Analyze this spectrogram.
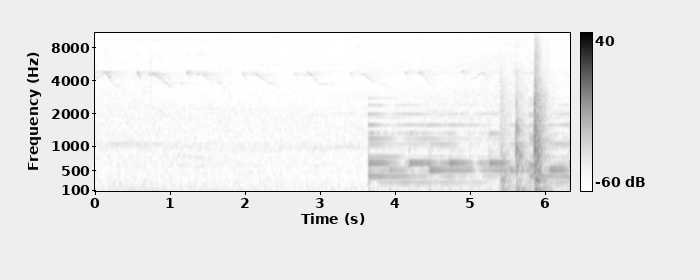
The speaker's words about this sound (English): There is someone at the door. Yes, Rexa, I know what a doorbell means.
